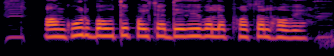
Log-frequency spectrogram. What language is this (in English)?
Bhojpuri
